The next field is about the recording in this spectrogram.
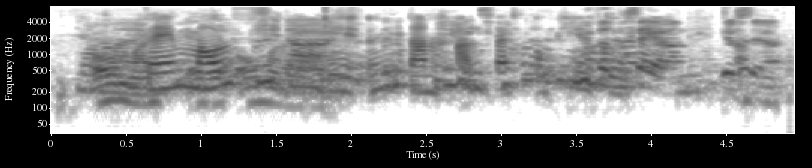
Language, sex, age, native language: Icelandic, female, 18-19, Icelandic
